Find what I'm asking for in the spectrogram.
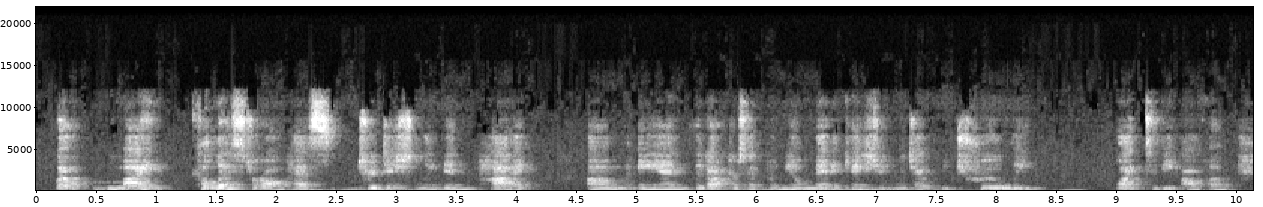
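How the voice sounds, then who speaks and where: A woman's very deep, low voice with a Southern US accent and lively intonation, fairly slow in pace, with audible room echo and noticeable background noise. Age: 60s. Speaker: interviewee, weight loss client. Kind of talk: interview. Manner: hesitant, many fillers.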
